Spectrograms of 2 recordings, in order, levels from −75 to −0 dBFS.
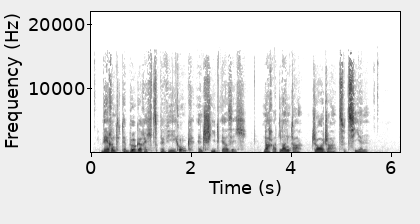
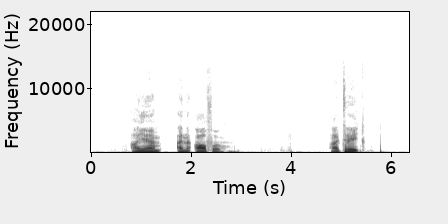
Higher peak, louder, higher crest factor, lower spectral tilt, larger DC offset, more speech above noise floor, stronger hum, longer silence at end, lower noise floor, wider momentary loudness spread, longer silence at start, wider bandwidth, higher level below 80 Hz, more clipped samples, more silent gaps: about the same, 0 dBFS vs -2 dBFS; about the same, -21 LUFS vs -21 LUFS; about the same, 22 dB vs 20 dB; second, -3 dB/octave vs -8.5 dB/octave; neither; second, 33 dB vs 46 dB; neither; second, 0.65 s vs 0.95 s; second, -55 dBFS vs -65 dBFS; second, 11 LU vs 24 LU; second, 0.2 s vs 0.8 s; first, 16.5 kHz vs 9.6 kHz; second, -56 dBFS vs -36 dBFS; neither; neither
